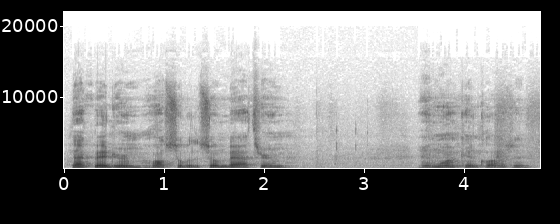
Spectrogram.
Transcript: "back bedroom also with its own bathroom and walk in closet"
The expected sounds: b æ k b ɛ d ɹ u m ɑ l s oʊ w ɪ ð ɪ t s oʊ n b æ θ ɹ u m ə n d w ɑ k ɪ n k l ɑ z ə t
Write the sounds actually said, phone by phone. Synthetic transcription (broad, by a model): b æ k b ɛ d ɹ u m ɑ l s oʊ w ɪ ð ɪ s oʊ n b æ θ ɹ u m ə n w ɑ k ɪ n k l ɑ z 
